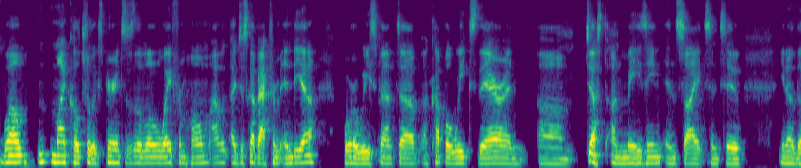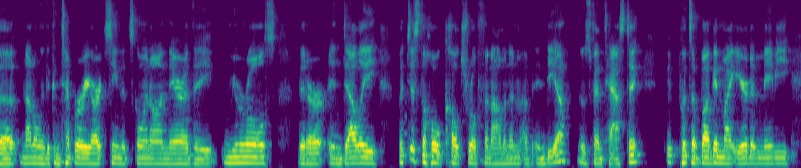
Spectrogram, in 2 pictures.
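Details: Adult man speaking; Normal voice.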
